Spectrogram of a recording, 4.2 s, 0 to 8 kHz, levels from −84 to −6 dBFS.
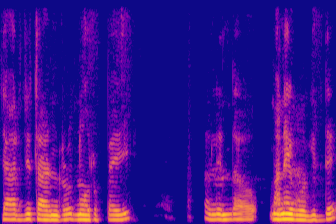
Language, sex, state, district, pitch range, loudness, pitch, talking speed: Kannada, female, Karnataka, Shimoga, 170-190 Hz, -21 LUFS, 180 Hz, 100 wpm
